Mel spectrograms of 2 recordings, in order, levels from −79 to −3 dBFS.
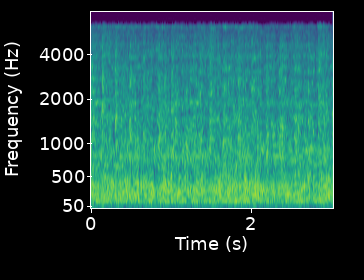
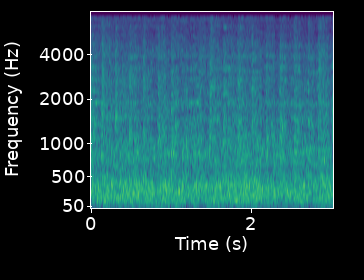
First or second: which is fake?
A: first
